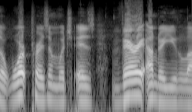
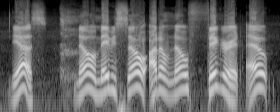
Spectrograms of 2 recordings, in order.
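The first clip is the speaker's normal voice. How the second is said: flustered; 6 semitones higher, 3 dB louder than usual. Real, not acted. Indecisive caster rambling at high pitch.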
